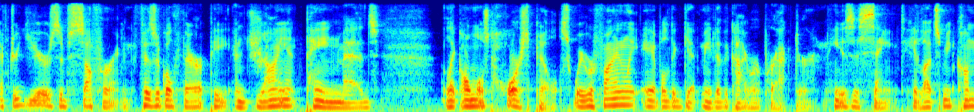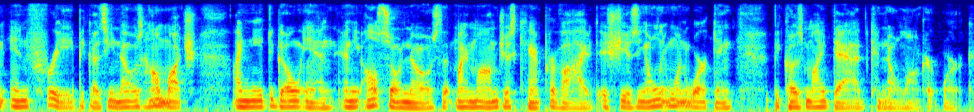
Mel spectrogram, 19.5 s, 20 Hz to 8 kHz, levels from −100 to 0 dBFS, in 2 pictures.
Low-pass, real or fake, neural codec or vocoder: 7.2 kHz; real; none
